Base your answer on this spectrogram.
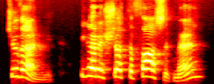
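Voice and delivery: a student calling out the obvious fix; eager answer. Retold or imitated. Audience voiced answering the speaker.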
